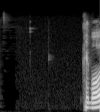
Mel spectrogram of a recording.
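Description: Pause in a lecturer's speech: near silence with a few tiny faint clicks, then speech starts again near the end.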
